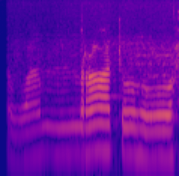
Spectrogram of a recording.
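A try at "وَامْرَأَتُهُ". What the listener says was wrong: वमरातुहु नहीं, वमरअ, रअ, रा ज़बर रा, हमज़ा ज़बर अ, रअ। वमरअतुहु हम्मालतल हतब। रातुहु नहीं, रअतुहु, रअतुहु।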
